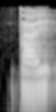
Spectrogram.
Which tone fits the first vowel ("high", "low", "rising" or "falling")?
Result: rising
